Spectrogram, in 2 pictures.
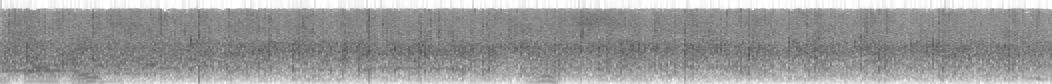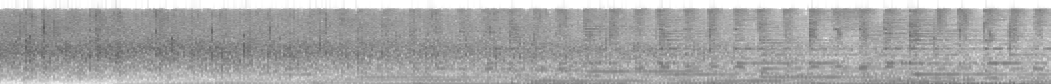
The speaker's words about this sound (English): Can we have a round of applause for both Hemant and Sean?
